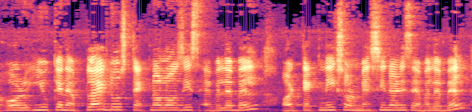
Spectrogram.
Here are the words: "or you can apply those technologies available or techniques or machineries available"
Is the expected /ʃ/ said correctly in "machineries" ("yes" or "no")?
no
